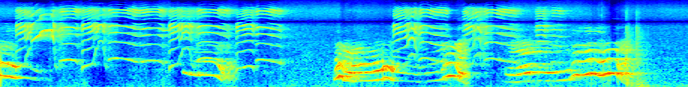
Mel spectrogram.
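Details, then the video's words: Five-month-old Rhodesian Ridgeback named Lyle howling along with his squeaky chicken toy; bent, wavering vocal notes rise and dip beneath quick, repeated high toy squeaks, with a brief silence midway. "Rhodesian Ridgeback Howling with squeaky toy."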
